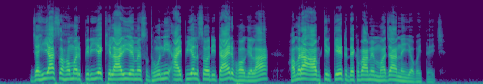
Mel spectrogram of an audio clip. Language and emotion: Maithili, sad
